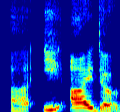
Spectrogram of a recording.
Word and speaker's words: iaido: This is iaido. So this is E.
